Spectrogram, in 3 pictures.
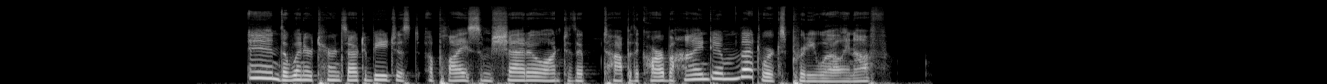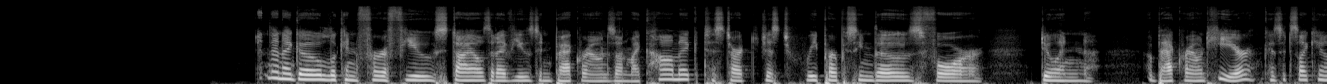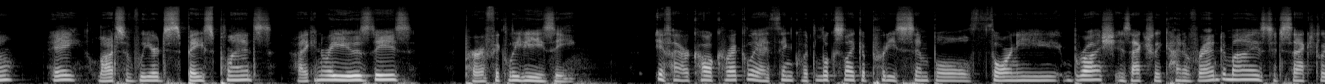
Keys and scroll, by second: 2.8 super+z, 3.3 super+z, 6.9 super+a, 7.1-9.2 typing, 9.5 super+-, 9.7 super+-, 13.0-14.2 typing, 15.9 super+s, 24.3 n, 25.2 super+z, 25.3 super+a, 25.5 super+a, 25.9 super+,, 26.4 Return, 26.5 s, 28.6 n, 29.1 Tab, 30.2 Tab, 31.1 Left, 31.4-35.4 typing, 32.5 shift+super+a, 33.1 Tab, 35.5 Tab, 36.6 n, 39.4 Tab.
